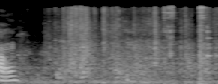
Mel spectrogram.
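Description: Faint rustling and light scraping as a disposable aluminium foil pan is slid out across a wire oven rack.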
